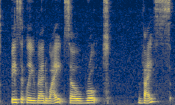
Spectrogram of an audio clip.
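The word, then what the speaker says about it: rot weiß: basically red white so wrote vice i believe is how it's pronounced in german i took german in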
